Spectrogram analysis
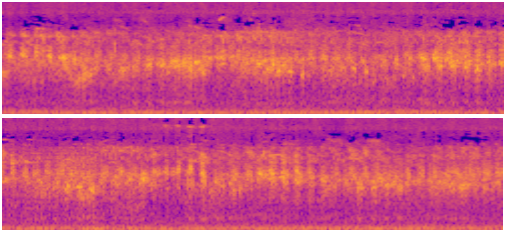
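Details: Frog chorus on a lake: many frogs croak at once in a thick, continuous wall of raspy, pulsing calls that swell and fade slightly over ten seconds, over a low background rumble.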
